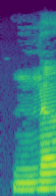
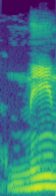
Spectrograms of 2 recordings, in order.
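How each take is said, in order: First: "ન" with a neutral "uh" vowel; "ન" as a bare N plus schwa; E read as schwa. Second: "ને" with a full front vowel, nearly "nee"; "ને" read by its spelling, not reduced; mistaken reading. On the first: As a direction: say "ન" as "nuh", the E reduced. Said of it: "એનો ઉચ્ચાર અ તરીકે". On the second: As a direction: show "ને" as the reading to avoid, vowel fully sounded. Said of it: "ને નહીં વાંચતા". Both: Shown as a demonstration.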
